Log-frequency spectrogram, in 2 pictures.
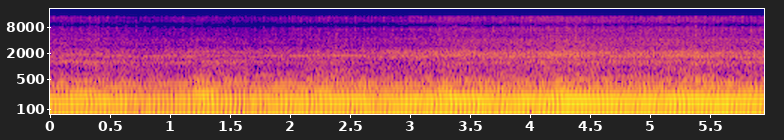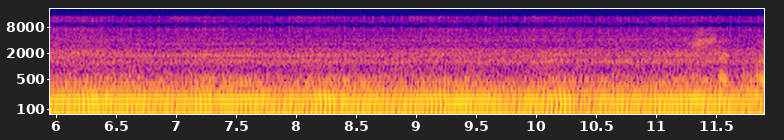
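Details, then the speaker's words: Freshly prepared K20 engine at its first start before install, on a low battery, idling erratically with a low drone and an uneven pulse about once a second; cooling/AC fans kick on unexpectedly. Owner suspects an ECU reflash is needed. "a little crazy though. I don't know, I'll probably have to reflash the ECU."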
